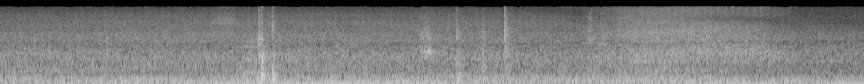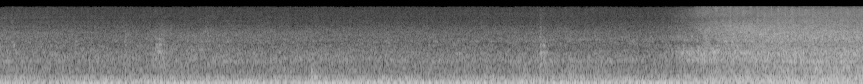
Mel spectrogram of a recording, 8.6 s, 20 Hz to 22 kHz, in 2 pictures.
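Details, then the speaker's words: 1996 Mitsubishi Lancer Evolution IV GSR (JDM) with new radiator and flushed fluids: steady, even idle with no knocks or misses, radiator fan rushing loudly over it and a deep-sounding muffler; normal idle. "so this is the motor running obviously you can hear the fan running"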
